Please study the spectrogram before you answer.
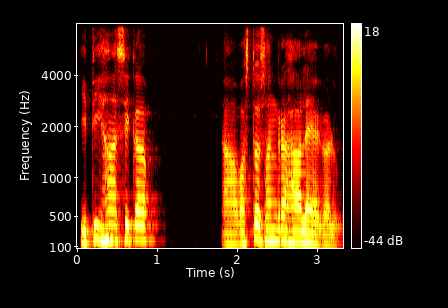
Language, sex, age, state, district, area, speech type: Kannada, male, 18-30, Karnataka, Dakshina Kannada, urban, spontaneous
